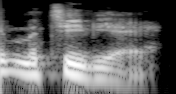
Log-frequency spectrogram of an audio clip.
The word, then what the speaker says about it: Metivier: Welcome to the John freaking Muir Pod, Renee Metivier. How's it going, Renee? It's going good. Hi, everybody. Did I get that last name right? You did very well. Metivier, okay. Like Perrier.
